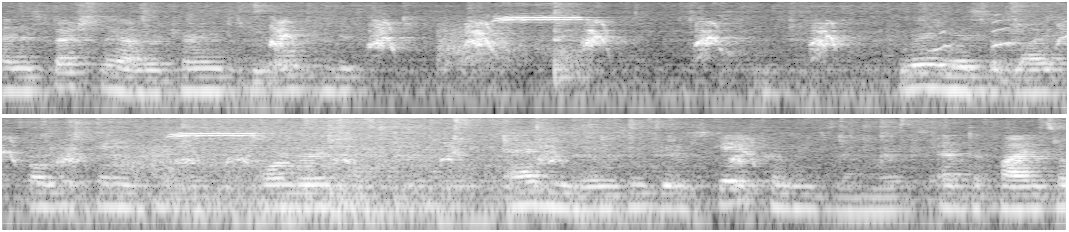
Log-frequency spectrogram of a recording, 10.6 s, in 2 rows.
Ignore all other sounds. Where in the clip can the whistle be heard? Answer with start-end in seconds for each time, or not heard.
2.1-2.9, 5.8-6.6.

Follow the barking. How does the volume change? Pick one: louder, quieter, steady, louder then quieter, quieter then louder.
quieter.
